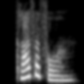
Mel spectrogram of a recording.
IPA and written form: ˈklæv əˌfɔrm (Claviform)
